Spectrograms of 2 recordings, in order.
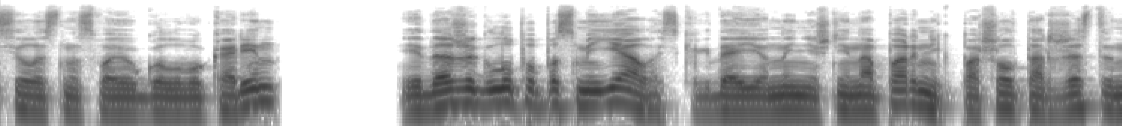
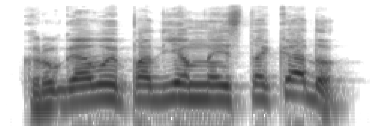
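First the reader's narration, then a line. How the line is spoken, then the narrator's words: Cheerful question. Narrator (Russian): спросил весело Вильхар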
